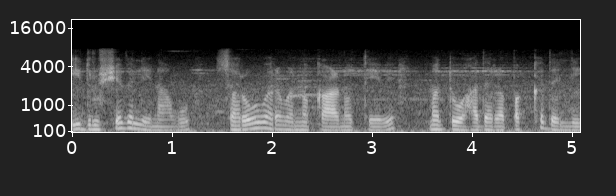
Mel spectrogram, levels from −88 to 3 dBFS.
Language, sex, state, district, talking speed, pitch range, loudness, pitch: Kannada, female, Karnataka, Belgaum, 105 wpm, 130-150 Hz, -19 LUFS, 135 Hz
